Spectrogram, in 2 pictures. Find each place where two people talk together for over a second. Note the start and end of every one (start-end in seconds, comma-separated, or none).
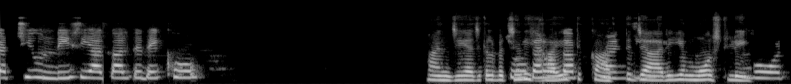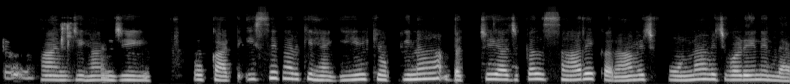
5.0-6.8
